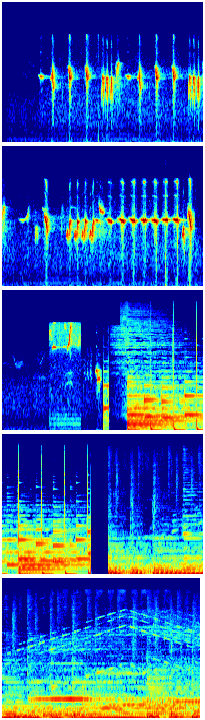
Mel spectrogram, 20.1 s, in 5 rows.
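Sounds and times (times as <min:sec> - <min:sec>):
songbird singing: 0:00.1 - 0:10.2, 0:16.2 - 0:20.0.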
